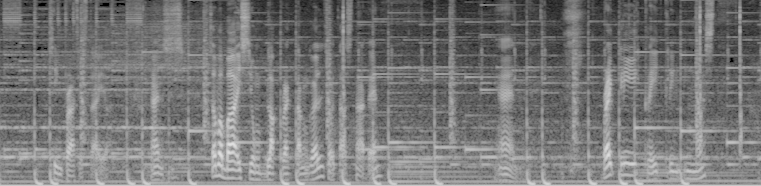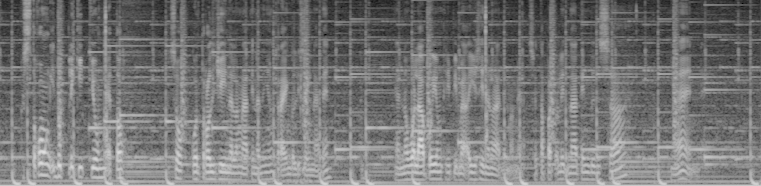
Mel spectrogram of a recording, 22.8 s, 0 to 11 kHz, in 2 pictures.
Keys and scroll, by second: 15.8 ctrl+j.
